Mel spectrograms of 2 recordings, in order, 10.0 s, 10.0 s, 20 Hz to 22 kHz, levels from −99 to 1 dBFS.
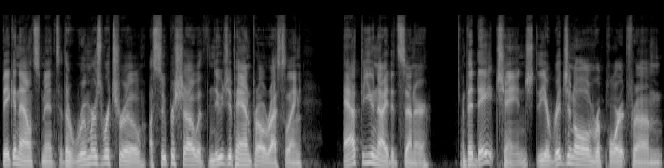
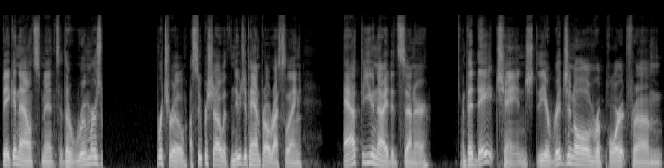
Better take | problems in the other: first | audio freezing; at 1.5 s for 1 s

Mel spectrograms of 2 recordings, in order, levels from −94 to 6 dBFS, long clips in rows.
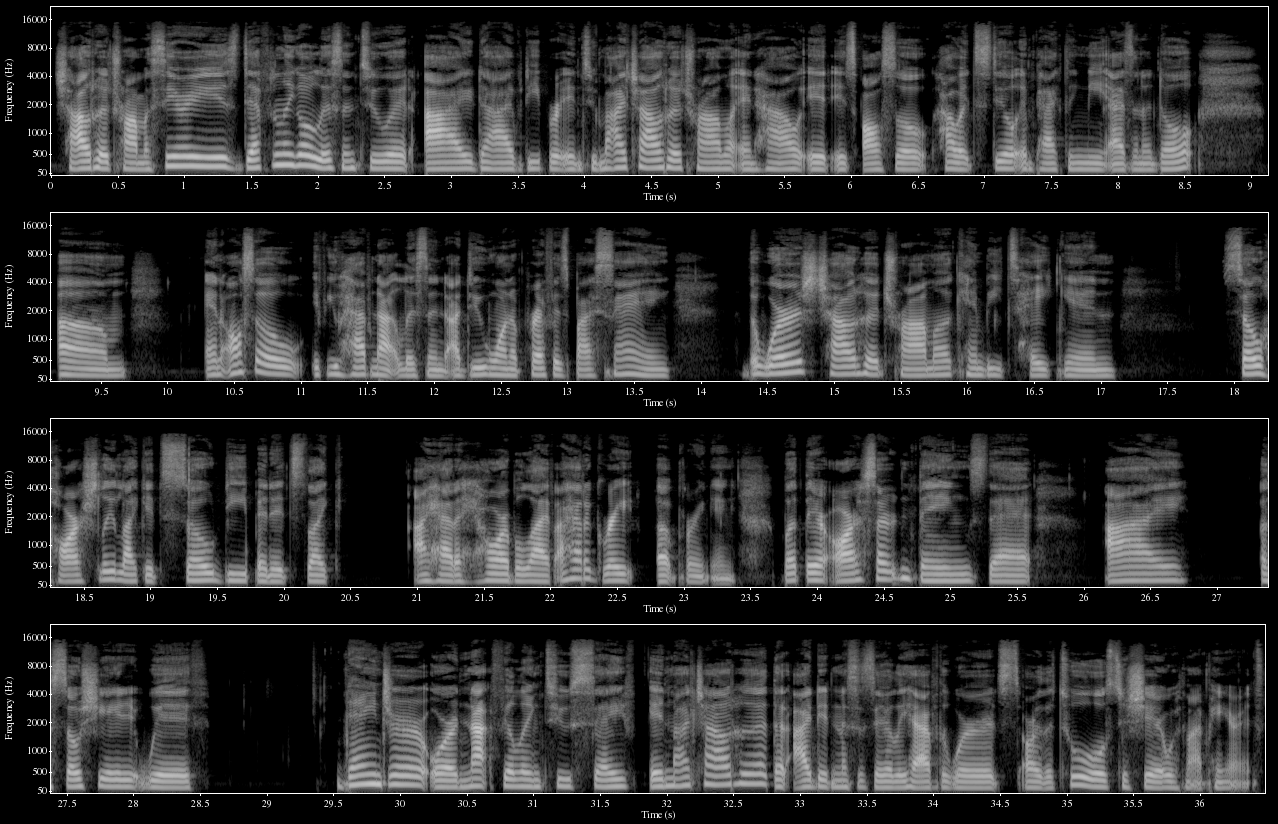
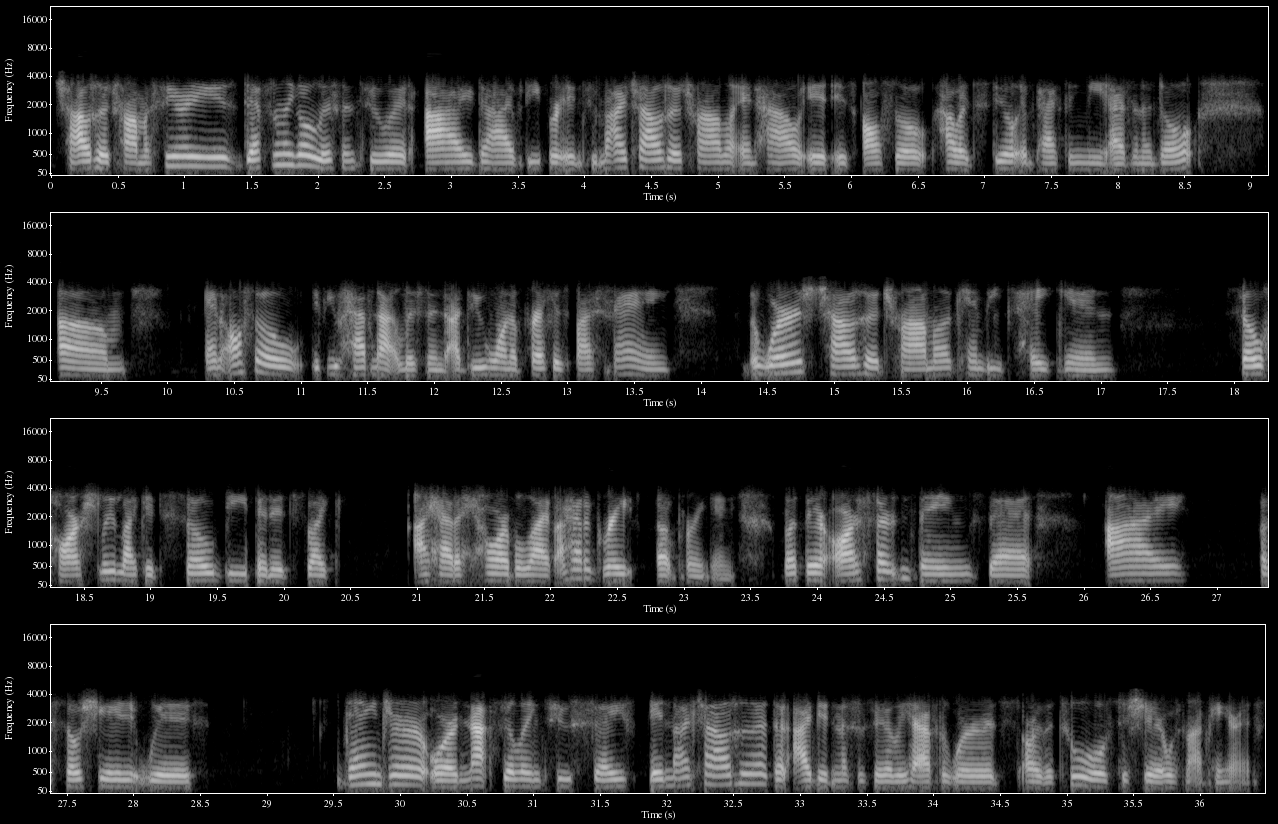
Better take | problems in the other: first | phone-call audio; poor line; nothing above 3.5 kHz

